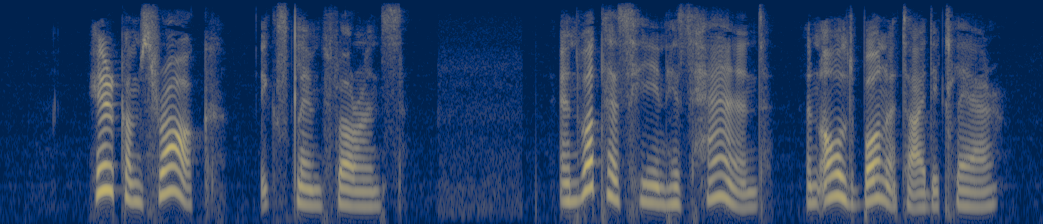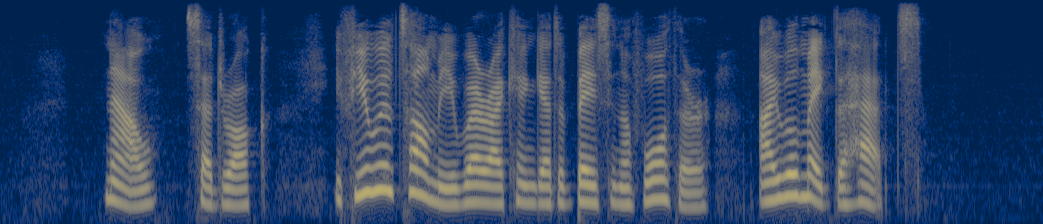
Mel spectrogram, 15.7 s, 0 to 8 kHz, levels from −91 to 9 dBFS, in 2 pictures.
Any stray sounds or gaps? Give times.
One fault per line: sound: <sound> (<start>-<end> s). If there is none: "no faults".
no faults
